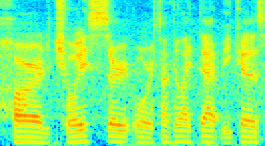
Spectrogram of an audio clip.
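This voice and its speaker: A man speaks quietly. His pitch sits in the medium range. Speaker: gaming YouTuber. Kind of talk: casual vlog. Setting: at home at night. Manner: talking quietly; halting, many fillers.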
